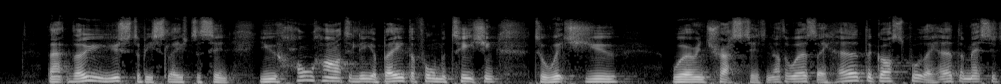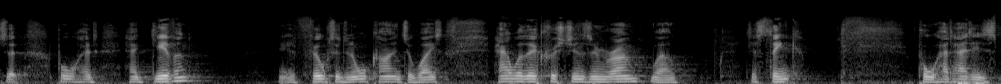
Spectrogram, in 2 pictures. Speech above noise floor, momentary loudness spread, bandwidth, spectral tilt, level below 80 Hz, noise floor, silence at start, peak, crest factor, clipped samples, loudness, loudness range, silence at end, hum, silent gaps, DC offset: 36 dB; 15 LU; 10 kHz; -5.5 dB/octave; -42 dBFS; -60 dBFS; 0.5 s; -6 dBFS; 18 dB; under 0.1%; -24 LUFS; 5 LU; 0 s; none; none; under 0.1%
